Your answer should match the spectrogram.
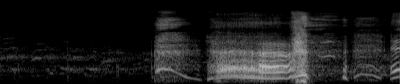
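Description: A woman laughing, starting about a second and a half in after a short quiet pause, with breathy drawn-out laughs.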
